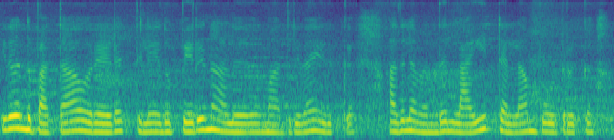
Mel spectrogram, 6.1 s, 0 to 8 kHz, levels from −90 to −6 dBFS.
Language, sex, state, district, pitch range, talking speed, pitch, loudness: Tamil, female, Tamil Nadu, Kanyakumari, 185-215 Hz, 145 wpm, 195 Hz, -16 LUFS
